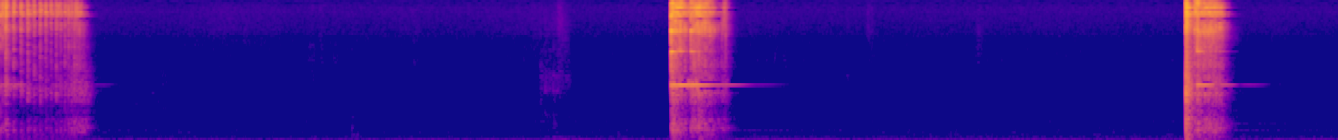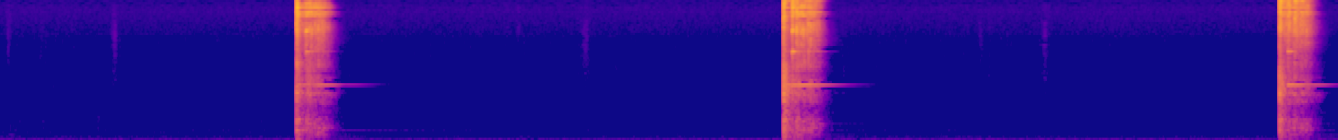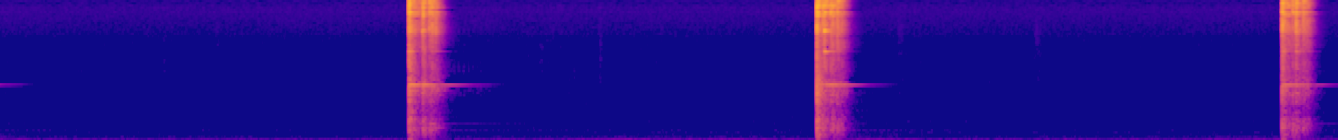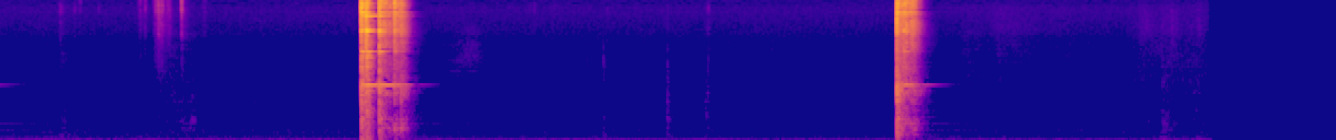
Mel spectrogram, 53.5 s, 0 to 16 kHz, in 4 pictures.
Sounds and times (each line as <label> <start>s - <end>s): coins, which i dropped in a ceramic bowl 0.0s - 1.1s
coins, which i dropped in a ceramic bowl 6.7s - 7.4s
coins, which i dropped in a ceramic bowl 11.9s - 12.5s
coins, which i dropped in a ceramic bowl 16.4s - 16.9s
coins, which i dropped in a ceramic bowl 21.2s - 21.8s
coins, which i dropped in a ceramic bowl 26.2s - 26.7s
coins, which i dropped in a ceramic bowl 30.9s - 31.5s
coins, which i dropped in a ceramic bowl 35.0s - 35.4s
coins, which i dropped in a ceramic bowl 39.6s - 40.3s
coins, which i dropped in a ceramic bowl 43.8s - 44.5s
coins, which i dropped in a ceramic bowl 49.1s - 49.7s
